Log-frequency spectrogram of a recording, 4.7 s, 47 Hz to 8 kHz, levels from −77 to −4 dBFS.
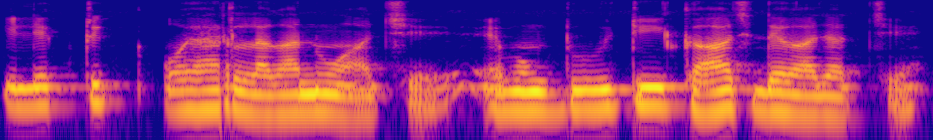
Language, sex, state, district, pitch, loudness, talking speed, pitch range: Bengali, male, Assam, Hailakandi, 145 Hz, -16 LUFS, 115 wpm, 130-160 Hz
